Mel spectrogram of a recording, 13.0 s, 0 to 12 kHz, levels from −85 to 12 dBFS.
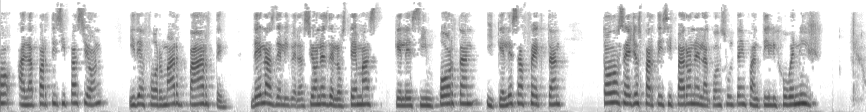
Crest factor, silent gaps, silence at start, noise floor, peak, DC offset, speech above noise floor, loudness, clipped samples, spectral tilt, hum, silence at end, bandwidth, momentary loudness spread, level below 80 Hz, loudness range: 16 dB; none; 0 s; -66 dBFS; -4 dBFS; under 0.1%; 45 dB; -21 LUFS; under 0.1%; -3.5 dB/octave; none; 0.05 s; 11 kHz; 8 LU; -64 dBFS; 1 LU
